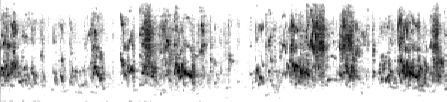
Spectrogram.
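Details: Budgies in a family group chirping and squawking: bursts of harsh, scratchy high chatter in uneven clusters, separated by short pauses, with soft low bumping sounds beneath.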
